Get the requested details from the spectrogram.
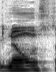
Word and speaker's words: gnomes: Only the gnomes that work in the computer. – Of course, the gnomes. – So many parts. – Yeah, the G is silent, but otherwise, for sure.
